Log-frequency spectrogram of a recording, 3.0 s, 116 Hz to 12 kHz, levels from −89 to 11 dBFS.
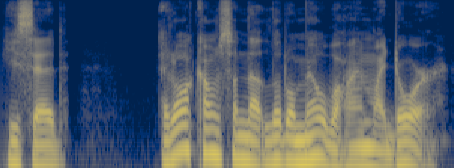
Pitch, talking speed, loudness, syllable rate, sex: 125 Hz, 240 wpm, -14 LUFS, 6.4 syllables/s, male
